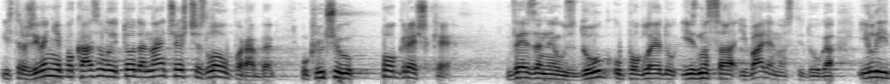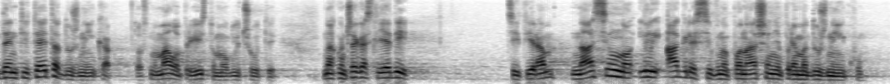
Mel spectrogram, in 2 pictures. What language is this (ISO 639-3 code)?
hrv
